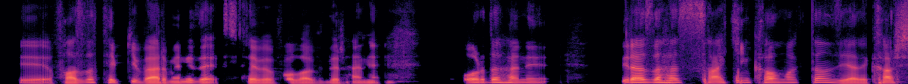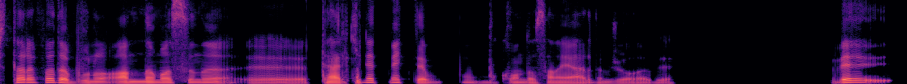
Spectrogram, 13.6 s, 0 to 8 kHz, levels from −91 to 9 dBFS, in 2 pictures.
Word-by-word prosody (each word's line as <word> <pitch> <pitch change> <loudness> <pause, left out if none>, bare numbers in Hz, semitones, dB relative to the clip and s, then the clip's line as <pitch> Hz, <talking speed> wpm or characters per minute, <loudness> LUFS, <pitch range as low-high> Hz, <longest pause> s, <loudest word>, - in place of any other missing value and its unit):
iii, - - -3
fazla 110 +8 +2
tepki 130 -4 -2
vermene 110 +4 +4
de - - +3
sebep 100 -2 -1
olabilir, 95 +1 0
hani. 90 +1 -4 0.6
Orada, 145 +2 +4
hani, 135 -1 -2 0.6
biraz 160 0 +8
daha 165 +1 +5
sakin 155 +3 -1
kalmaktan 155 +2 0
ziyade 100 -7 +1
karşı 115 +6 0
tarafa 160 +2 0
da 110 - +3
bunu 120 +1 -5
anlamasını, 130 +3 -1
iii, - - -8
telkin 115 - 0
etmek 160 -2 -5
de 95 -2 0
bu - - -19 0.2
bu 95 +1 -15
konuda 90 -2 -8
sana 90 0 -6
yardımcı 90 +1 -8
olabilir. - - -12 1.2
Ve 170 - +1
125 Hz, 135 wpm, -25 LUFS, 100-155 Hz, 1.2 s, biraz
